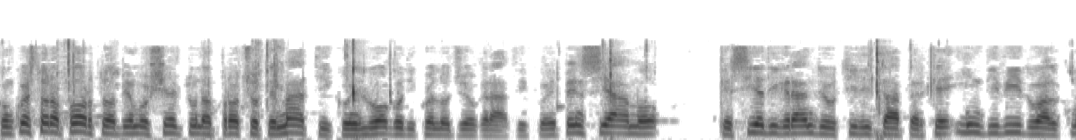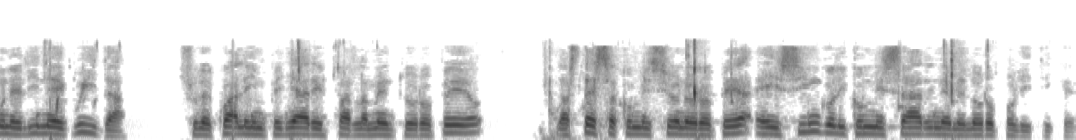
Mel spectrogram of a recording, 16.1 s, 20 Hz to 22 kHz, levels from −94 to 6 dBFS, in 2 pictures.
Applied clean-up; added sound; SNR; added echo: classical method spectral subtraction.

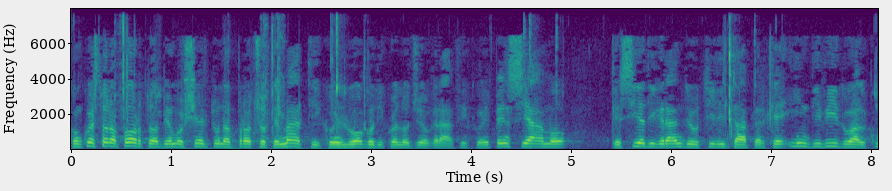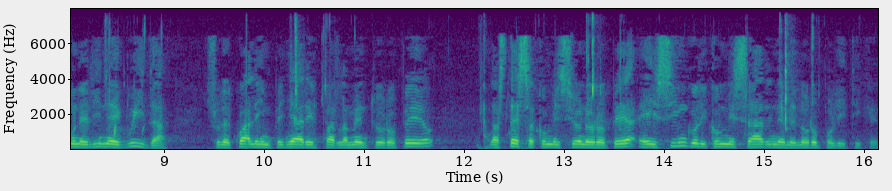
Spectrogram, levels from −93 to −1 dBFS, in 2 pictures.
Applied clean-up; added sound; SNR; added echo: neural mask model Resemble Enhance denoiser.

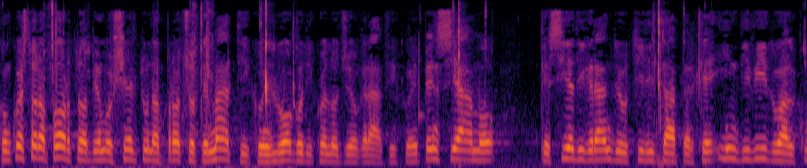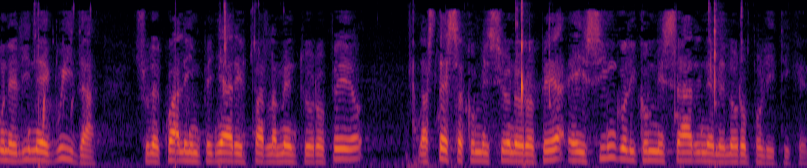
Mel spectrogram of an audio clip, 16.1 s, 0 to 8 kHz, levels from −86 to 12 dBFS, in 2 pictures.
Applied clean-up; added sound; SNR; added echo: none; Raindrop + Camera; 14 dB; none.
